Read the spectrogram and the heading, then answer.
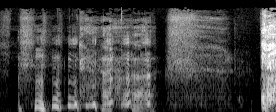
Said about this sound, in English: there's my cough for the day.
